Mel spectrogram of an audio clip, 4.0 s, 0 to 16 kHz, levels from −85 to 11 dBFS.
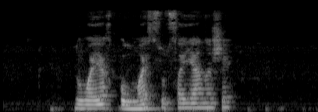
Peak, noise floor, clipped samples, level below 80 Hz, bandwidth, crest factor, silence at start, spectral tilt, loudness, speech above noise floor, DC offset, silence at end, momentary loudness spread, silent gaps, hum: -12 dBFS; -69 dBFS; under 0.1%; -60 dBFS; 11.5 kHz; 18 dB; 0.65 s; -6.5 dB/octave; -27 LUFS; 43 dB; under 0.1%; 1.1 s; 12 LU; none; none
